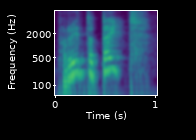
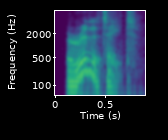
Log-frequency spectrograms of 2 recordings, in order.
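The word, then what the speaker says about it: peridotite: This is the partoate. Peritate. That's how that's pronounced.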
